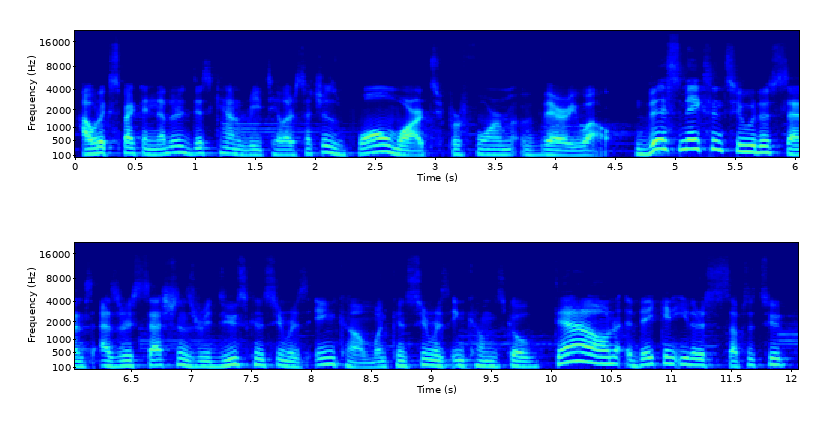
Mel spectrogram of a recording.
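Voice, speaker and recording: A young man whose first language is Russian, hosting an investing video with upbeat talk and joking asides to viewers. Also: mid-range voice. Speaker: investing channel host.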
